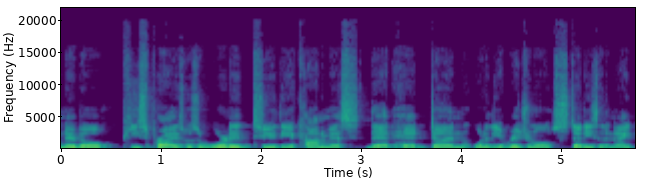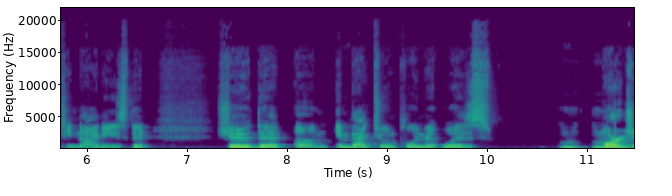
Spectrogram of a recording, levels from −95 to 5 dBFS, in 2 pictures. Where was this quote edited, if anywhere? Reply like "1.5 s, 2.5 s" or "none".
none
